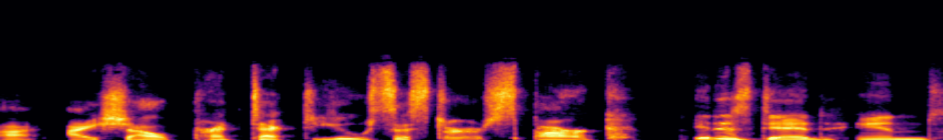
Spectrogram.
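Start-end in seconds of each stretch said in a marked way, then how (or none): 0.0-3.2 tiny, weak little creature voice trailing away. Narrating to the players, the speaker voices a dying creature addressing Sister Spark: little fading creature voice. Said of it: "it's this thing's little voice, and you hear as as it's like slowly fading away".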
